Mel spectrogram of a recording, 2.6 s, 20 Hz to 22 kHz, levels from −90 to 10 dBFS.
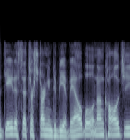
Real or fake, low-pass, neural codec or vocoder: real; 7.2 kHz; none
